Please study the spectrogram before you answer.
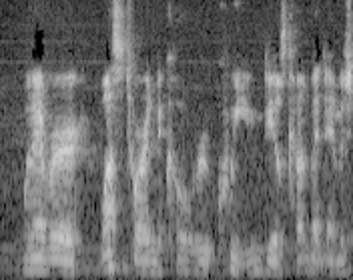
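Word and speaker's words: Wasitora: Oh yeah, it is Wasatora.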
